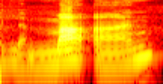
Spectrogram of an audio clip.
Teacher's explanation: we want to put the accent on ma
